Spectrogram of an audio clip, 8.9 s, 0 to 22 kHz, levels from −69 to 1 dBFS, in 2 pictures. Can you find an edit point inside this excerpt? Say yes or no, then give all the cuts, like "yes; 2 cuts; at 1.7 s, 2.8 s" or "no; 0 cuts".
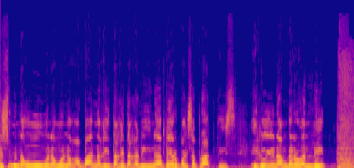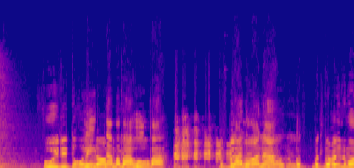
no; 0 cuts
